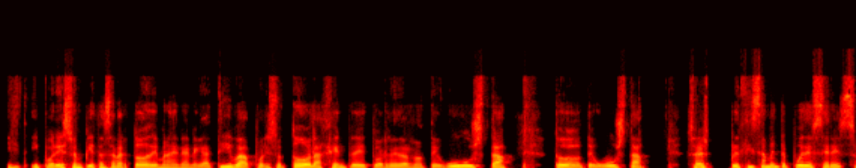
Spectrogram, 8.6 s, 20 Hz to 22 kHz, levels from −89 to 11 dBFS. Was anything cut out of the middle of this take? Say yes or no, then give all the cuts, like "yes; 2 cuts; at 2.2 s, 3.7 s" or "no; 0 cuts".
no; 0 cuts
